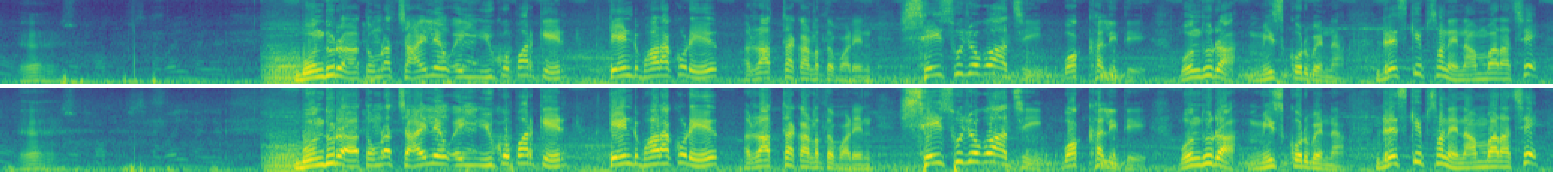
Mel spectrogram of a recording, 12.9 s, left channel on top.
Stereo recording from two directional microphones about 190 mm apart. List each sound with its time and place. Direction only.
0.2 s a man's voice: centre (ahead or behind)
2.5 s speech: 20° right (ahead or behind)
11.6 s speech: 25° right (ahead or behind)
